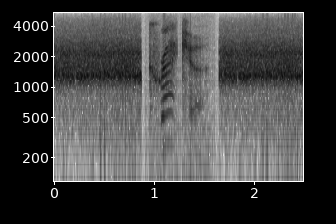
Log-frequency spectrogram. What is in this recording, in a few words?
"cracker", English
